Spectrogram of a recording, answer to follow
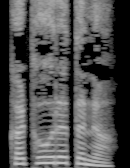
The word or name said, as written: ಕಠೋರತನ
